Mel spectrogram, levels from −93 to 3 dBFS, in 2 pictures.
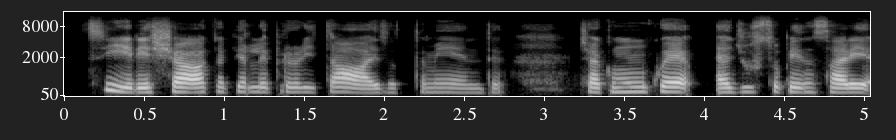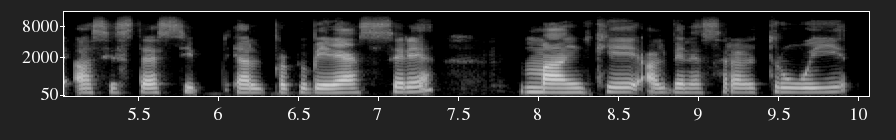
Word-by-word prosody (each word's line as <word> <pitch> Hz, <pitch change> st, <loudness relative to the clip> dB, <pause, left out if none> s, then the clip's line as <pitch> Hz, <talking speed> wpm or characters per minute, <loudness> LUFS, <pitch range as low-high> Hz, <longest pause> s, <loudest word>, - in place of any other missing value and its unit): Sì, 250 Hz, -10 st, +1 dB
riesci 185 Hz, +2 st, 0 dB
a 195 Hz, -1 st, +8 dB
capir 200 Hz, +1 st, -6 dB
le 200 Hz, -1 st, -4 dB
priorità, 195 Hz, -1 st, +1 dB
esattamente. 180 Hz, 0 st, -9 dB, 0.4 s
Cioè, 195 Hz, -, +1 dB
comunque 200 Hz, +1 st, +1 dB
è 185 Hz, 0 st, +2 dB
giusto 200 Hz, +2 st, -7 dB
pensare 185 Hz, -2 st, +2 dB
a -, -, -1 dB
se 180 Hz, 0 st, -10 dB
stessi 180 Hz, +1 st, -3 dB, 0.2 s
e -, -, -3 dB
al 170 Hz, -1 st, +1 dB
proprio 175 Hz, +2 st, -6 dB
benessere, 180 Hz, -, +1 dB, 0.5 s
ma 195 Hz, -3 st, +6 dB
anche 185 Hz, +2 st, -1 dB
al 180 Hz, -, -2 dB
benessere 180 Hz, 0 st, -5 dB
altrui 185 Hz, +2 st, -4 dB
185 Hz, 145 wpm, -23 LUFS, 180-195 Hz, 0.5 s, a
